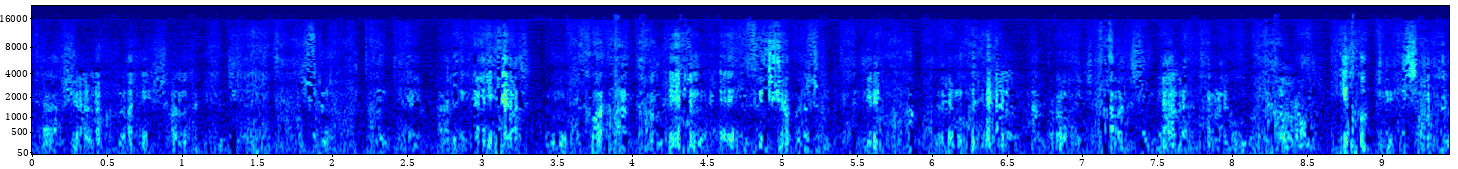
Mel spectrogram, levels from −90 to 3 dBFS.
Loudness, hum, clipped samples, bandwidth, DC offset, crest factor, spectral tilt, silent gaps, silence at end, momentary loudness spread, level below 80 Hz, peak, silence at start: -48 LUFS; none; under 0.1%; 18 kHz; under 0.1%; 24 dB; -1.5 dB/octave; none; 0 s; 10 LU; -72 dBFS; -26 dBFS; 0 s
